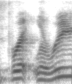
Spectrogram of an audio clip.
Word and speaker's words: Brit Larry: YouTube handle which is Brit Larry if you don't know how to say it it's my my name is Brittany my limit my middle name is Larry so I just smashed it together because I was just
